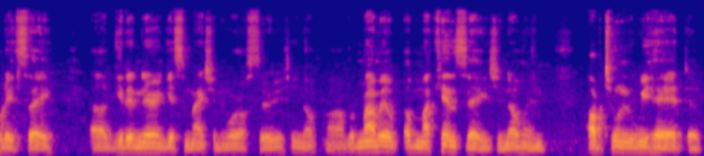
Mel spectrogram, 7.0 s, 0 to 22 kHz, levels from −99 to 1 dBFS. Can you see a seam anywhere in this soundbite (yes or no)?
yes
